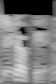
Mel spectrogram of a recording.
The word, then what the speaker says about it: Skopje: Yeah, Skopje. – Okay. That's it. – After Skopje in Macedonia, where we visited with some of your, are they relatives or they're? – Yeah, I'll clarify.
